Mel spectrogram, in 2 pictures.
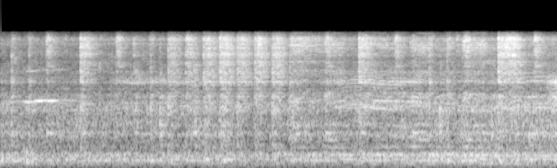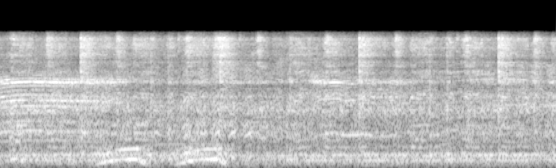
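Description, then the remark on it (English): A goat bleats a few times in quick, wavering cries partway through, set against a steady, hissy outdoor background noise that runs throughout. “Cocaine Goat.”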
